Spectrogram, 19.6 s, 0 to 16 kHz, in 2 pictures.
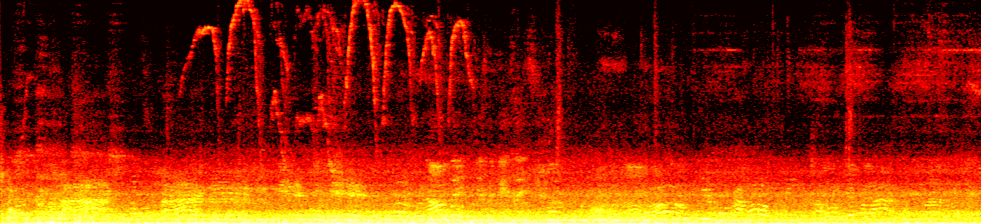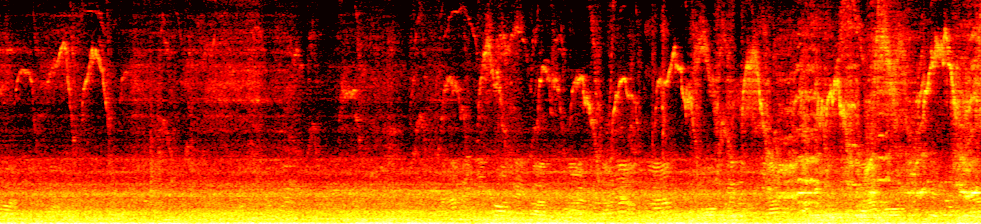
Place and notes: from South Shaanxi Road Station to Laoximen Station, Binaural recording, Zoom H6+ Soundman OKM II
Huangpu, Shanghai, China, 3 December 2013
